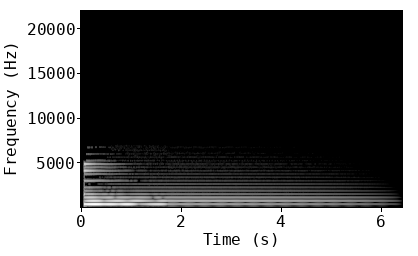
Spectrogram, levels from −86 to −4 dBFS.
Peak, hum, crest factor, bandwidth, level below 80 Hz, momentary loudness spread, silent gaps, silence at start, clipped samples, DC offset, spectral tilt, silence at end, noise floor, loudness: 0 dBFS; none; 18 dB; 5.6 kHz; -64 dBFS; 27 LU; none; 0.05 s; under 0.1%; under 0.1%; -6 dB/octave; 2.05 s; -54 dBFS; -14 LUFS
